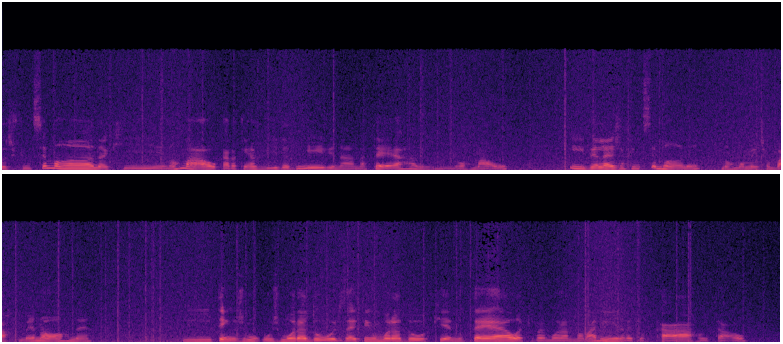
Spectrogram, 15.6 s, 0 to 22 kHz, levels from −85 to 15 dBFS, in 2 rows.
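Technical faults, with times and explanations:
No technical faults detected.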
